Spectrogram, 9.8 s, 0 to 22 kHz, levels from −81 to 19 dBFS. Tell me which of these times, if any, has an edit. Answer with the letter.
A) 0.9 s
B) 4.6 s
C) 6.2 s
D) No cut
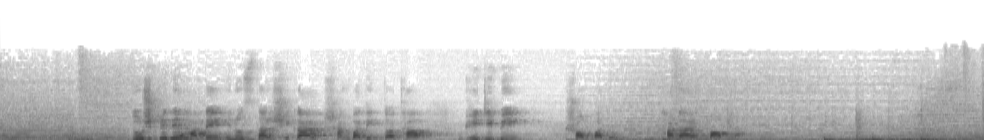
A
